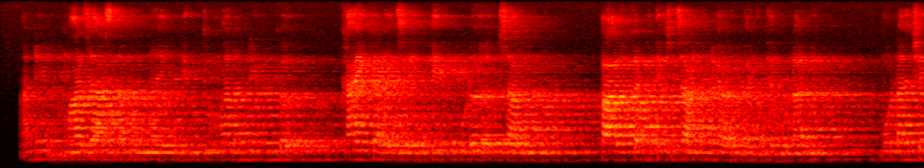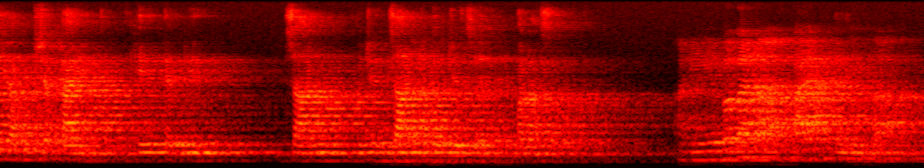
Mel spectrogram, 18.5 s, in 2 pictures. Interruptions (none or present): present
